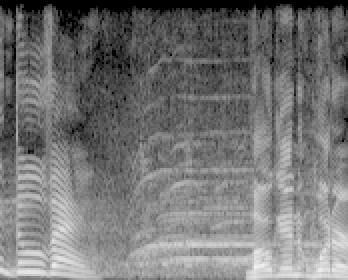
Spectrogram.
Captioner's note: audience cheers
